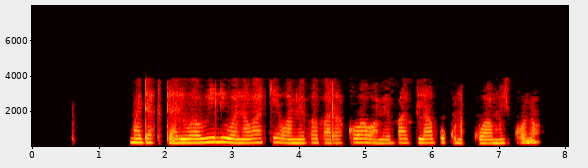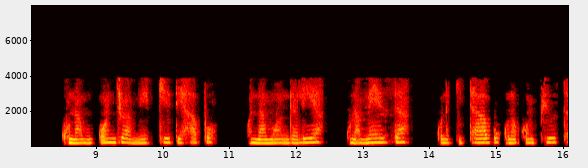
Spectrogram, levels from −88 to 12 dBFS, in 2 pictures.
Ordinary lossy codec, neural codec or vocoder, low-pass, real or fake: AAC, 16 kbps; none; 7.2 kHz; real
